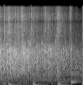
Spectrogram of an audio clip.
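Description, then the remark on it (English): Steady applause from an audience, a dense wash of clapping that holds at an even loudness for the whole stretch, with low thumping pulses repeating underneath roughly every half second. “Let's give them give them a round of applause.”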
